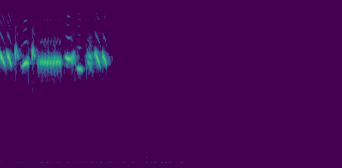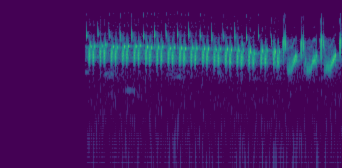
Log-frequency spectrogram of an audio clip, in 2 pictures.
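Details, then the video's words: Brewer's Sparrow in spring sagebrush country sings a long, high, buzzy trill of rapid notes shifting in speed and pitch, easily mistaken for a cricket. A brief burst of other chirps comes before a pause. "so that was the brewer sparrow that many of you might actually mistake for a cricket."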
